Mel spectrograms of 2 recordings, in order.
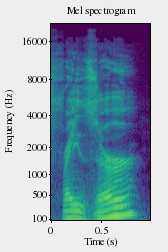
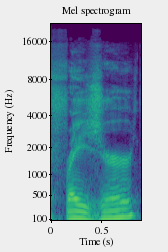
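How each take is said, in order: First: The middle consonant is a plain z sound. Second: The middle consonant is not a plain z. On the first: "I'm saying the Z sound like it's Fraser" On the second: "instead of Frasier, the T V show"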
